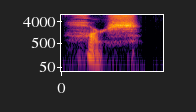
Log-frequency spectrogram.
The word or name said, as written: harsh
